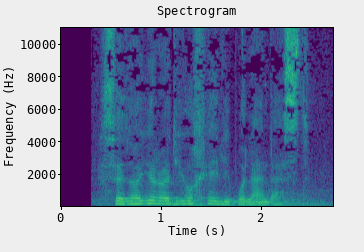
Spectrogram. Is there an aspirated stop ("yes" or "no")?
no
